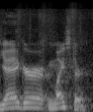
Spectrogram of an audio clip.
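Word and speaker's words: Jägermeister: It's pronounced Jagermeister.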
